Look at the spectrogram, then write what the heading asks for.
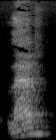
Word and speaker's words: lamb: Then lamb, another one. Again, the B is not pronounced.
